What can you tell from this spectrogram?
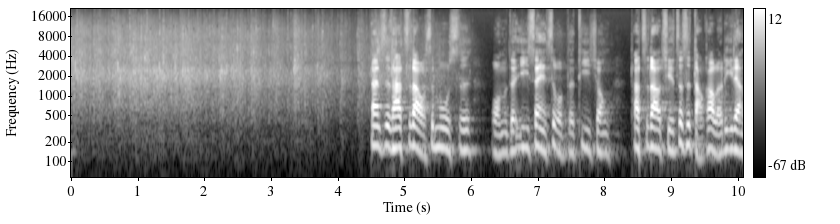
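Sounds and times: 
warm audience applause: 0.0 - 5.5
speech: 4.5 - 10.0.

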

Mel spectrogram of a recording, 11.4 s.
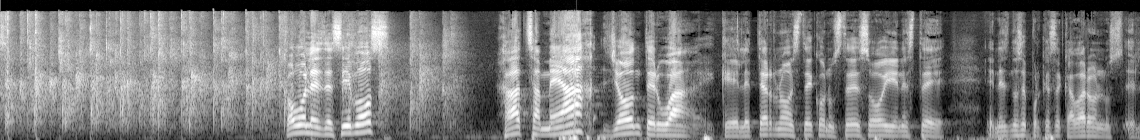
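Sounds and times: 
audience applause: 0.0 - 4.7
speech: 2.8 - 4.0, 5.0 - 11.3.

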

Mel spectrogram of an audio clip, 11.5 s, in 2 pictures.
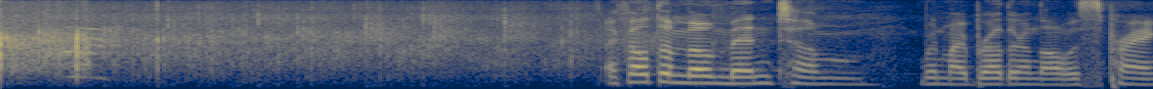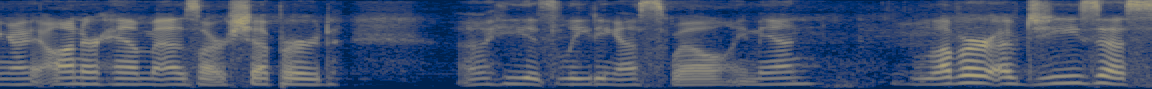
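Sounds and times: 
audience applause welcoming a speaker at a Mother's Day church service: 0.0 - 3.0
speech: 3.0 - 11.5.

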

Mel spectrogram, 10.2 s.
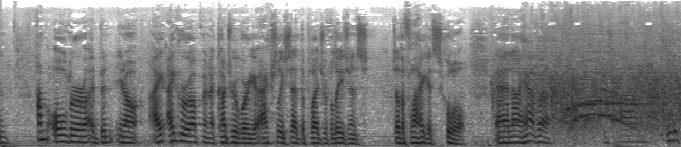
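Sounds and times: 
speech: 0.0 - 8.5, 10.0 - 10.2
late-night talk show studio audience applauding: 7.4 - 10.2.

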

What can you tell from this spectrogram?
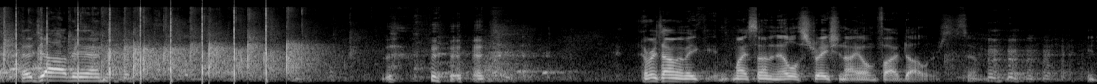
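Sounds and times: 
audience applause: 0.0 - 3.6
speech: 0.2 - 1.4, 3.8 - 5.2, 6.4 - 10.9
laughter: 3.8 - 5.8, 9.8 - 10.8.

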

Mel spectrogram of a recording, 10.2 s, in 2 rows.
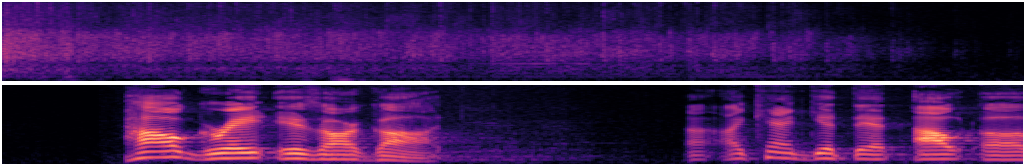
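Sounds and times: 
crowd applauding: 0.0 - 4.7
speech: 5.8 - 7.4, 8.5 - 10.2.

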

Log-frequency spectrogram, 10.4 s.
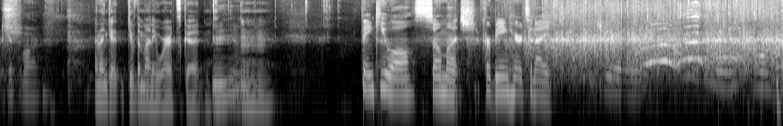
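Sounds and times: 
speech: 0.0 - 3.7, 4.8 - 8.4
audience clapping: 6.5 - 10.4.

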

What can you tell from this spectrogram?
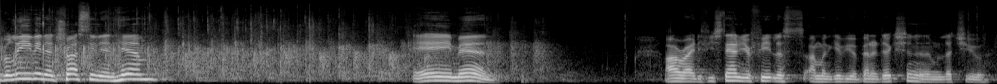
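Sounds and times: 
speech: 0.0 - 1.7, 4.1 - 5.1, 6.6 - 9.9
audience clapping hands: 0.0 - 5.8.

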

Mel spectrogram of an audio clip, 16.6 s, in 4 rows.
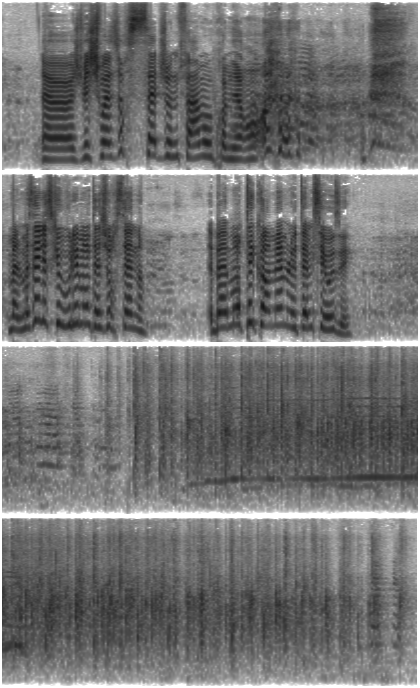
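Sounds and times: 
speech: 0.4 - 7.8
laughter: 2.6 - 4.2, 7.7 - 9.8, 15.7 - 16.6
audience applause: 9.3 - 16.6.

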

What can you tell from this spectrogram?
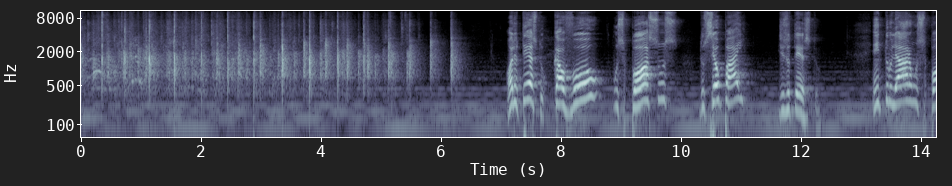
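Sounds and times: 
audience applauding: 0.0 - 6.4
speech: 7.1 - 12.4, 13.2 - 14.2.

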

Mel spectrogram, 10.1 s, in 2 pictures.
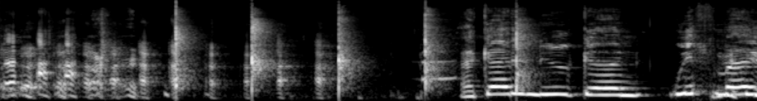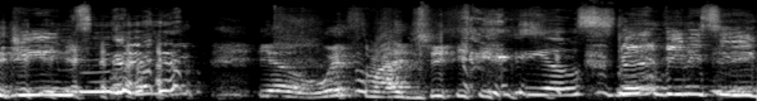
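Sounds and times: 
speech: 0.0 - 1.2, 3.1 - 6.2, 6.8 - 10.0
laughter: 0.0 - 3.1, 4.8 - 10.0
crowd clapping: 0.6 - 3.6.

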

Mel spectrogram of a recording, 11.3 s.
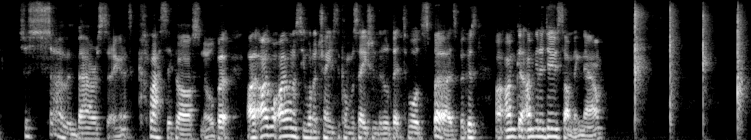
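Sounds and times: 
speech: 0.3 - 9.1
hand clap: 9.5 - 11.2.

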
